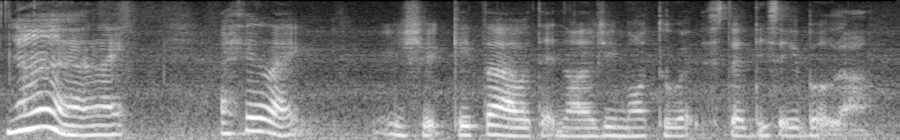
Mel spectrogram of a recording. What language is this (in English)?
English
